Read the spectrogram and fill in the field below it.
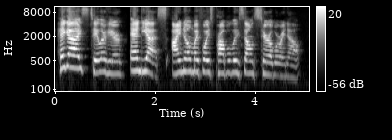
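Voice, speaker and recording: A young woman talks straight to her viewers in a chatty, upbeat way. Her voice is high and bright, with a nasal, congested sound from a head cold. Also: moderate pace, clear, resonant tone. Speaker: vlogger. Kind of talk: casual talk to camera.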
